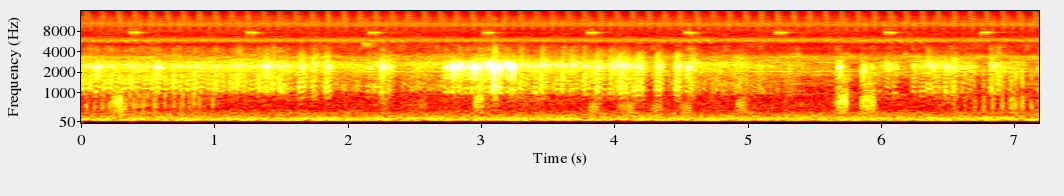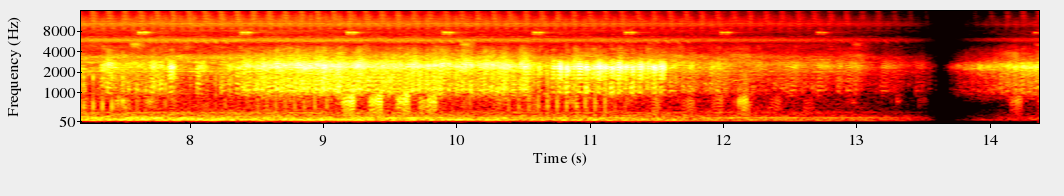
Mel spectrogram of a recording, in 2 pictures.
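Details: Night chorus of frogs in Thailand, many callers croaking at once in fast, irregular pulses, with louder bursts near three seconds and again around nine to eleven seconds. The chorus thins and falls almost silent near the end before briefly returning.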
